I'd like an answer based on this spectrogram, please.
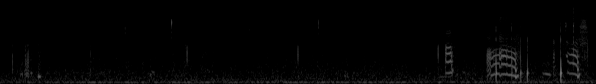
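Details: Two-week-old newborn beagle puppies, two males and two females, indoors in a small room; mostly quiet at first, then a burst of high, thin, wavering whimpers and squeals near the end.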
